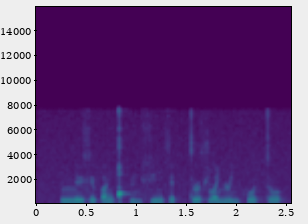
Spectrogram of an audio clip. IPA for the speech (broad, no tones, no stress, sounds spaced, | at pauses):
lː e x e p a ŋ ǃʰ y ʎ x i ŋ s ɪ tː ə˞ s ɭ ɑ ʎ ɭ ə ʎ f o tː o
